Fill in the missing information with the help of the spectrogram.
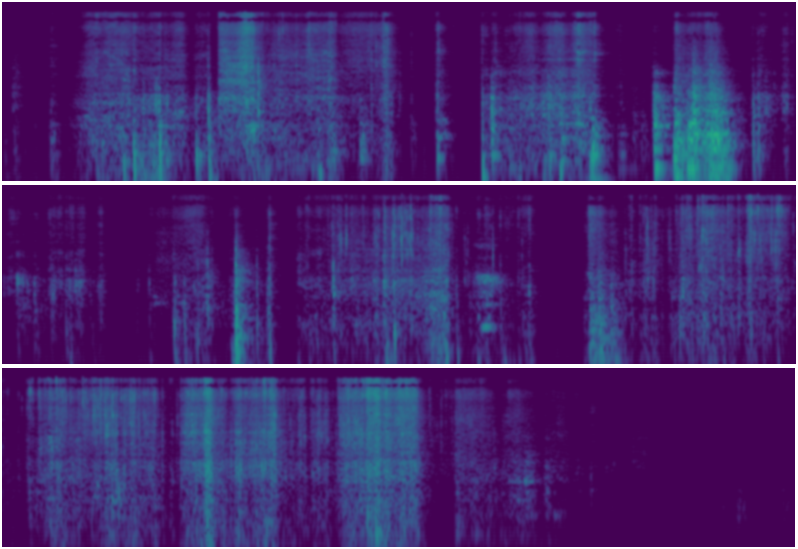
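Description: Mini projector packaging being unpacked by hand: cardboard, foam sheets and plastic rustling, scraping and crinkling in irregular bursts, with a few thunks of the box against the table.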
